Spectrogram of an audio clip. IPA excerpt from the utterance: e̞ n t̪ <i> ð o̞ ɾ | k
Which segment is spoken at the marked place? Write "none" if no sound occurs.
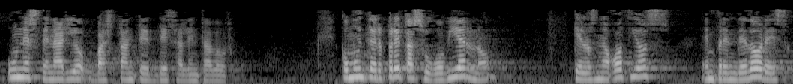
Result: a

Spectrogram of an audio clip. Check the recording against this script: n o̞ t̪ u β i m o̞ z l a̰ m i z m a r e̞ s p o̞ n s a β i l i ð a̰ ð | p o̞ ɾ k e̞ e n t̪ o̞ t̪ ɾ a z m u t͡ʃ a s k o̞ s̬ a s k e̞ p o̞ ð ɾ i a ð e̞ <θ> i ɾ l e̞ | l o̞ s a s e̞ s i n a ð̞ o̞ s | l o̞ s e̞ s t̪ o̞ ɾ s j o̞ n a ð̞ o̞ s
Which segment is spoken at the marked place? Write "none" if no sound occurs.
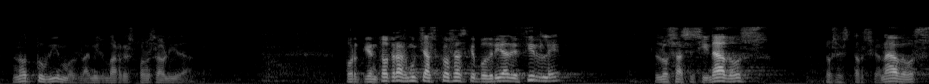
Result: θ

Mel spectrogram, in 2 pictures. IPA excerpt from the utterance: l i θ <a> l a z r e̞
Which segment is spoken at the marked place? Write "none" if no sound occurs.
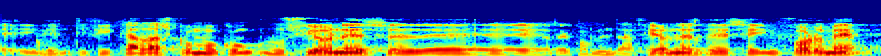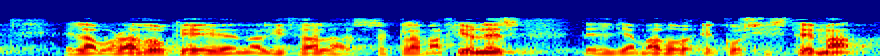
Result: a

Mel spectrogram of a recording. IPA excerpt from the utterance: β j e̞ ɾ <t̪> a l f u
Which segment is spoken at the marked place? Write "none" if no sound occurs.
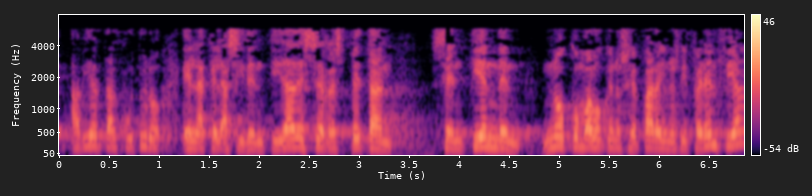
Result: t̪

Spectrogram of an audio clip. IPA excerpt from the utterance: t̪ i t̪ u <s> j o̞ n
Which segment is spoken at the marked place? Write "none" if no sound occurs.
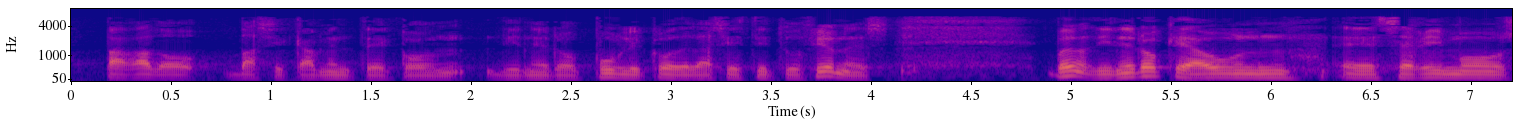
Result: θ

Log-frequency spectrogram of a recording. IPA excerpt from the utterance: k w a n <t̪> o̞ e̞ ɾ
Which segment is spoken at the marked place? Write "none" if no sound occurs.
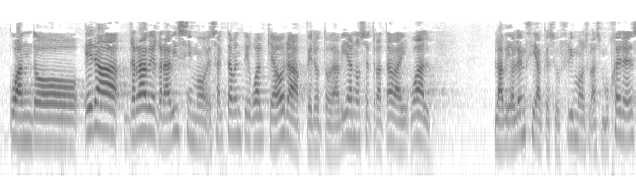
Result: d̪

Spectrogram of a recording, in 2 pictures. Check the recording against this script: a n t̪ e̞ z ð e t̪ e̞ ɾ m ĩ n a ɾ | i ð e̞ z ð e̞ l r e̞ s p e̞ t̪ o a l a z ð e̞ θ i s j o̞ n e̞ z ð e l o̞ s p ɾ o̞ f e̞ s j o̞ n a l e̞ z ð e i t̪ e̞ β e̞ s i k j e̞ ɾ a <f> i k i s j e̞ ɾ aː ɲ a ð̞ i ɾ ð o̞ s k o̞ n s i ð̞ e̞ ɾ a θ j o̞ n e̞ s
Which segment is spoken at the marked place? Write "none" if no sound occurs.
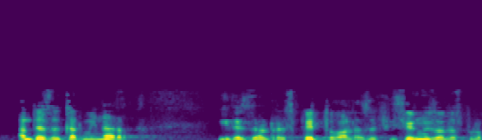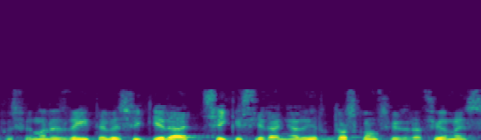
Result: s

